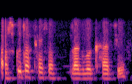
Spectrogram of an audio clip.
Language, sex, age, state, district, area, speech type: Kashmiri, male, 45-60, Jammu and Kashmir, Ganderbal, rural, conversation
